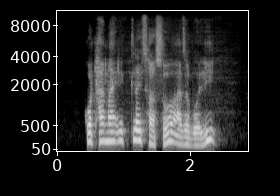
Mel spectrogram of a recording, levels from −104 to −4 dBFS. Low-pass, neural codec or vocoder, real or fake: 9.9 kHz; codec, 44.1 kHz, 7.8 kbps, Pupu-Codec; fake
